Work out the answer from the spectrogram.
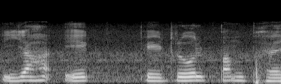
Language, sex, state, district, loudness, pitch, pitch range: Hindi, male, Uttar Pradesh, Lucknow, -15 LUFS, 175 Hz, 165-180 Hz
